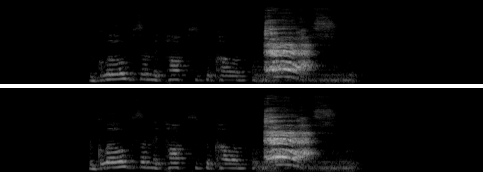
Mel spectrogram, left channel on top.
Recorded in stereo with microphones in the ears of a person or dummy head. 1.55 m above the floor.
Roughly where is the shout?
Centre.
